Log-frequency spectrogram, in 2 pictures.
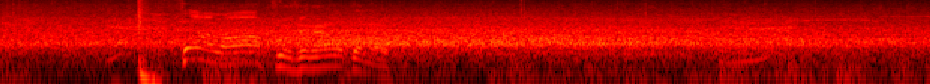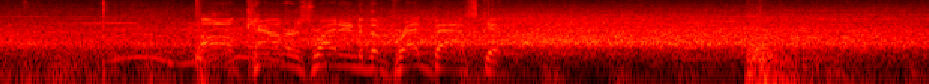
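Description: Wrestlers' bodies thud hard onto the ring mat.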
